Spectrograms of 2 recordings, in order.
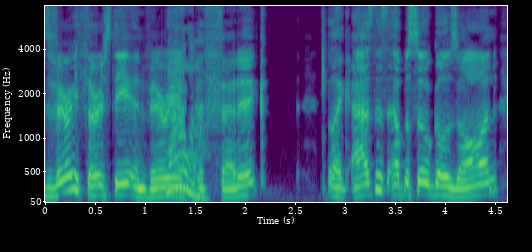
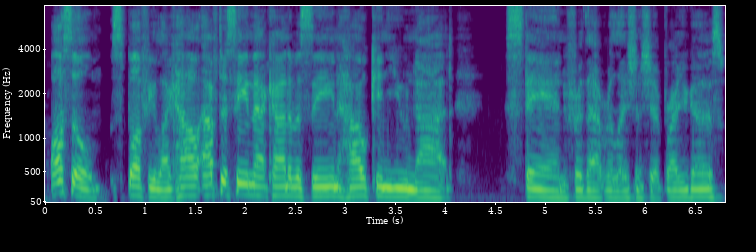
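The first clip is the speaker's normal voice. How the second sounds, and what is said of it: Sarcastic tone. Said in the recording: “Are you being sarcastic? ... I totally am.”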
